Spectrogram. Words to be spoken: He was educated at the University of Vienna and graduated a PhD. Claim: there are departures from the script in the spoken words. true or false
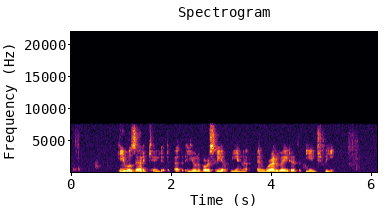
false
